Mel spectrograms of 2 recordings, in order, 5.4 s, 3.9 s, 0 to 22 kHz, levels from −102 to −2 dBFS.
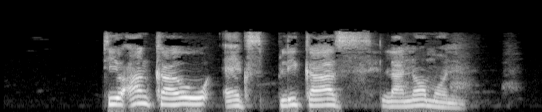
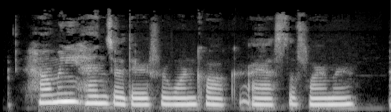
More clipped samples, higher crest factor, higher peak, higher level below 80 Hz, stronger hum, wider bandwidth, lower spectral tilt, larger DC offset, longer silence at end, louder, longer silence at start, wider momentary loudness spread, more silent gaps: neither; about the same, 14 dB vs 14 dB; first, -2 dBFS vs -8 dBFS; first, -56 dBFS vs -64 dBFS; neither; second, 8.2 kHz vs 14.5 kHz; second, -4.5 dB/octave vs -6 dB/octave; neither; first, 0.75 s vs 0.35 s; first, -16 LUFS vs -21 LUFS; first, 1.05 s vs 0.3 s; about the same, 10 LU vs 10 LU; neither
